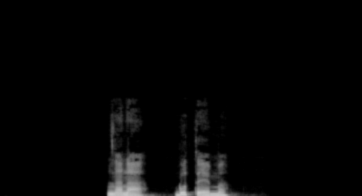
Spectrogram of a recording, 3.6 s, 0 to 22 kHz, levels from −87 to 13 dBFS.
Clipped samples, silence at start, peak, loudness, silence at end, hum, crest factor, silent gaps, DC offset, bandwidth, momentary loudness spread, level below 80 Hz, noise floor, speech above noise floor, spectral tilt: under 0.1%; 1.1 s; 0 dBFS; -15 LUFS; 1.35 s; none; 18 dB; none; under 0.1%; 6.4 kHz; 10 LU; -58 dBFS; under -90 dBFS; over 78 dB; -9.5 dB/octave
